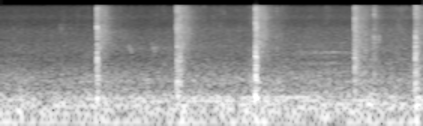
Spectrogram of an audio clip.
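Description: A bundle of dry coconut-palm leaflets swung overhead and whipped down onto sawn timber planks: four sharp swishing slaps, roughly one a second.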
